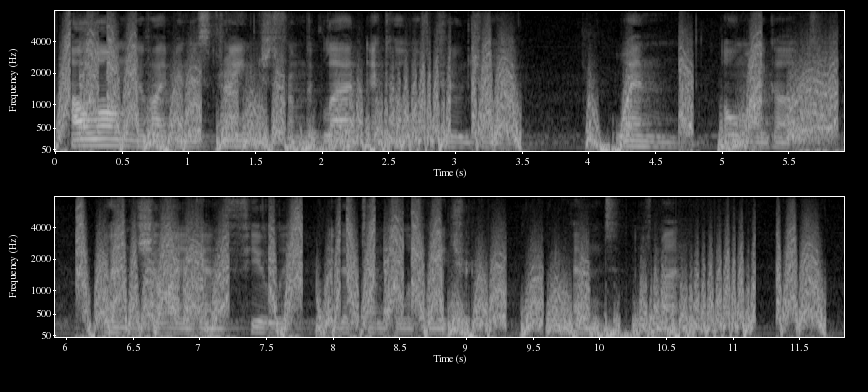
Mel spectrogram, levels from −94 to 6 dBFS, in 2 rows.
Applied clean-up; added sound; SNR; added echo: none; Scratching (performance technique); -3 dB; none.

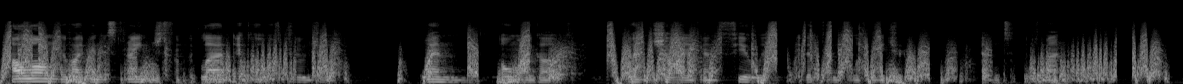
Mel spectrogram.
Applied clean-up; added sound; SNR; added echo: neural mask model RNNoise.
